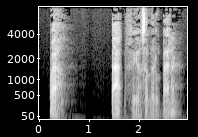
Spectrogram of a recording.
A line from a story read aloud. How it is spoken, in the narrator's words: he said quietly to himself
